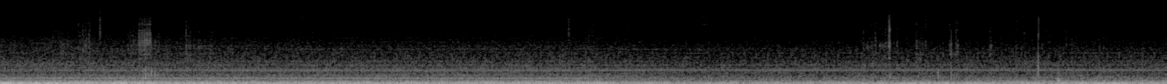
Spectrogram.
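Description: A car engine hums low and steady as the car drives slowly.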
